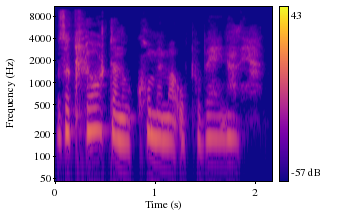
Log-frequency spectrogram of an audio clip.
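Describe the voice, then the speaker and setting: An older woman preaching a sermon with personal testimony, fervent and swinging between loud exclamations and hushed whispers. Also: lowish voice, slightly rough.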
